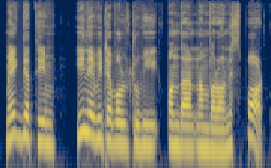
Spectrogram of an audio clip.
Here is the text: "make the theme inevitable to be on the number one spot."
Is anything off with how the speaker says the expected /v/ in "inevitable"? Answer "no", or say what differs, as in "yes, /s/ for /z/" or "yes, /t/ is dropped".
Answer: yes, /b/ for /v/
